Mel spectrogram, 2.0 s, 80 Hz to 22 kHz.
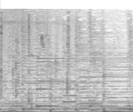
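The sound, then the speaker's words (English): Horses at a place with 20 head of horses, with a couple of heavy hoof thuds about a second apart over a steady low rumble and soft snorting, no one talking. “She really has to work double, twice as much as someone else to raise me, and we got 20 head of horses around here and 40 head of cows, and it's hard to do everything around here just one person.”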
